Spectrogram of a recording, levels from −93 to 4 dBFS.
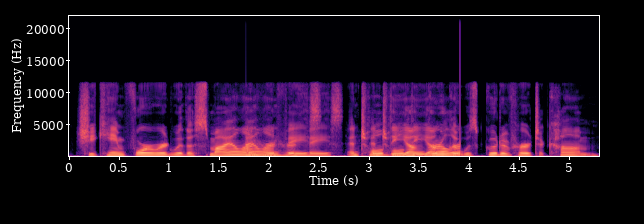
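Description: From 1.76 to 3.90 s a doubled audio track appears: a second copy at roughly equal level, about a fifth of a second late, likely from a slower parallel path, starting and stopping abruptly, undecayed, unlike echo.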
